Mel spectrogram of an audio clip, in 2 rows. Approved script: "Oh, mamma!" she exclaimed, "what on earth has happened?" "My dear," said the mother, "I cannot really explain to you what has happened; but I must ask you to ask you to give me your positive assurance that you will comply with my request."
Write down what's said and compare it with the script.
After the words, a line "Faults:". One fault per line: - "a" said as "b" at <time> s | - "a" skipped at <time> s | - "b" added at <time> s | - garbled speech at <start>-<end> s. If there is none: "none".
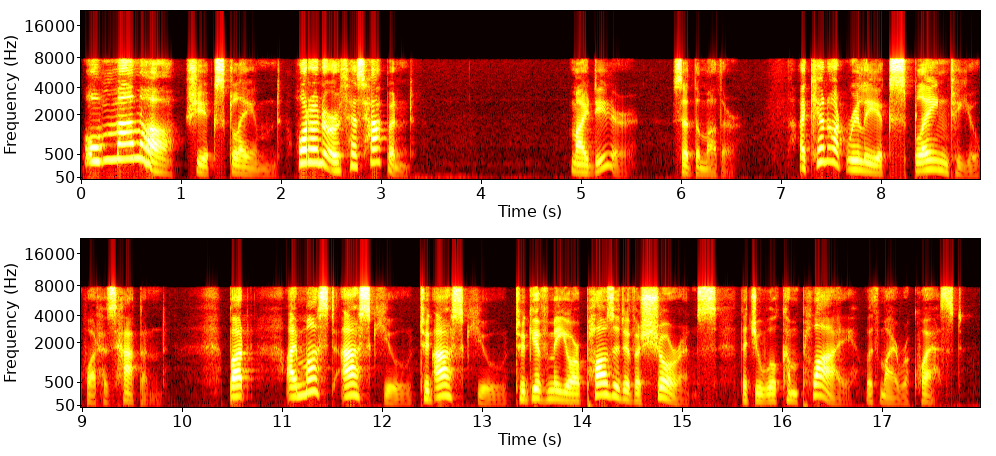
"Oh, mamma!" she exclaimed, "what on earth has happened?" "My dear," said the mother, "I cannot really explain to you what has happened; but I must ask you to ask you to give me your positive assurance that you will comply with my request."
Faults:
none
